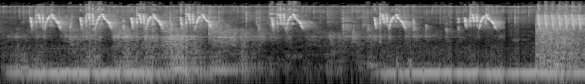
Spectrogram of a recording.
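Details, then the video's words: Pied fantail song with trickling water added: seven phrases of sharp, high, rising-falling chirps at irregular intervals of about a second, over a low hum, then a steady rapid ticking buzz at the end. "SUARA MASTER CIBLEK PINUS NEMBAK SUARA ASLI TAMBAH KEMRICIK AIR"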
